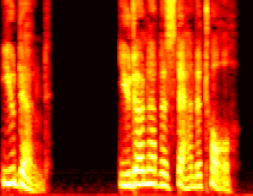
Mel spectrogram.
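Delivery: loud, high-pitched denial; agitated protest. A narrator's reading. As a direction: protest in alarm, voice leaping up. Vera protests to the General.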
